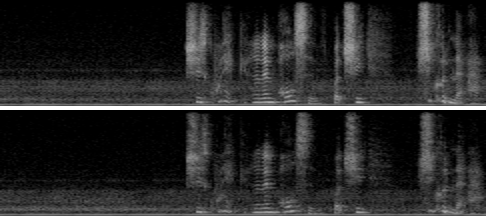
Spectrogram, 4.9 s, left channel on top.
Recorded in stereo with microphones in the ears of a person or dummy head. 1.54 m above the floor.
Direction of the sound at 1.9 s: 40° left (ahead or behind).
